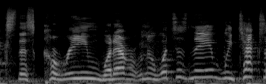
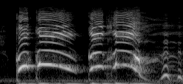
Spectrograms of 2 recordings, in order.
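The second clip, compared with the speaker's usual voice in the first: shrill, very high, loud yelled call; 7 dB louder than usual. Retelling driving around a pond searching for a dog, retelling yelling its name. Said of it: "I'm yelling out the way I say Coco's name".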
